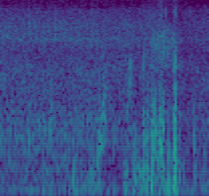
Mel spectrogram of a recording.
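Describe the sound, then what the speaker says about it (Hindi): Wind gusts buffet the microphone outdoors in Calgary on a mild January day, making a steady, uneven rumble with no talking. "ऐसी फिट हवा चल रही है"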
